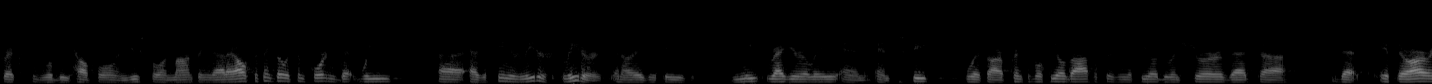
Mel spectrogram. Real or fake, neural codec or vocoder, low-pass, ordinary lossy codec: fake; codec, 16 kHz in and 24 kHz out, 1 kbps, XY-Tokenizer; 3.6 kHz; Opus, 16 kbps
